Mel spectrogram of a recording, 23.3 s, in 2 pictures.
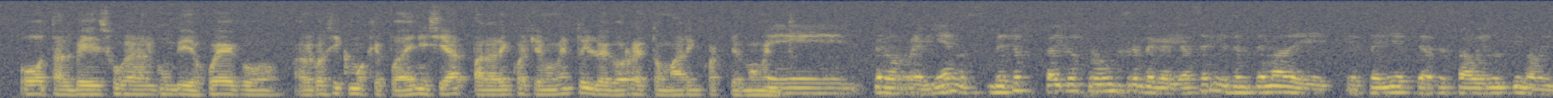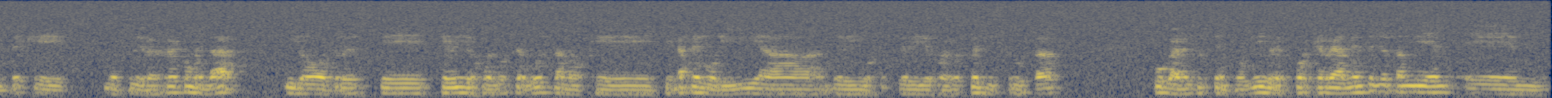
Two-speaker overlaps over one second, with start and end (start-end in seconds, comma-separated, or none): none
